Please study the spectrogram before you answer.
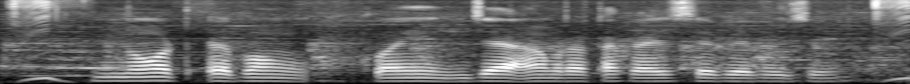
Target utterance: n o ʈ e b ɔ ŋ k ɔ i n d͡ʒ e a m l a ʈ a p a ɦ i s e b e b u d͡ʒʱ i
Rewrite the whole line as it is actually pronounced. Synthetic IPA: n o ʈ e b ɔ ŋ k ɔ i n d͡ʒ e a m ɾ a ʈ a k a ɦ i s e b e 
